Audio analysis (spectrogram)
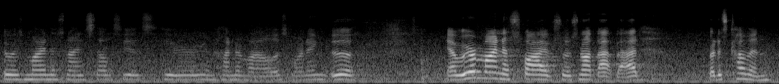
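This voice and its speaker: Speech comes at a moderate pace with fairly even intonation. There is noticeable background noise. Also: woman, fairly high pitch for a woman. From British Columbia, Canada. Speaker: car restorer and painter. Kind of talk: livestream chat reading comments. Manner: casual, filler-heavy.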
